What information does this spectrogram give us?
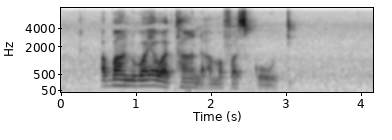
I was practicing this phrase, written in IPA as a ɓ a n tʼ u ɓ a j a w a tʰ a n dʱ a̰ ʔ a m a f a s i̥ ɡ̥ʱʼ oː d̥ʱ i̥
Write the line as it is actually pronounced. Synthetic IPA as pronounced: a ɓ a n tʼ u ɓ a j a w a tʰ a n dʱ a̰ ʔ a m a f a s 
